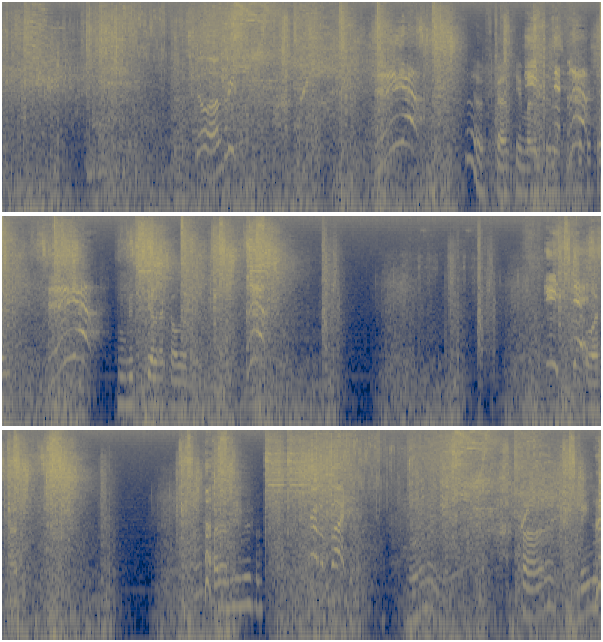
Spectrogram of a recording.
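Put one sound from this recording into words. A blade slashes and strikes a monster with sharp hits.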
